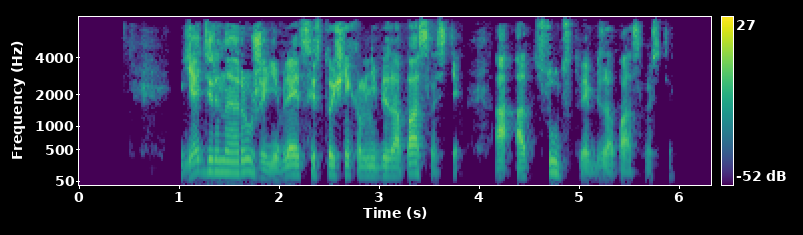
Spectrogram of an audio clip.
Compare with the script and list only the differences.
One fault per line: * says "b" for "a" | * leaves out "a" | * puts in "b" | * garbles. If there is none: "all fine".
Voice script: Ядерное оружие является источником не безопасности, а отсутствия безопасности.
all fine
